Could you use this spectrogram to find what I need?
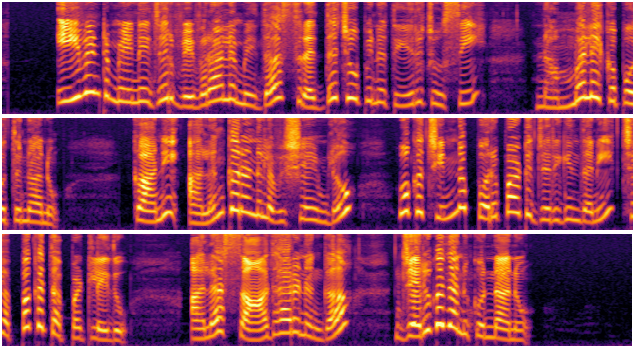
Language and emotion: Telugu, surprised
